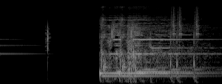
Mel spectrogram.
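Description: A short sparkling jingle rings out.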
